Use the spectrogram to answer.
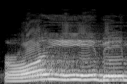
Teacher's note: یا ساکن سے پہلے زیر ہے، 1 سیکنڈ کھینچیں گے، رَيْبٍ، را کو مرزبر ہے، را کو موٹا کر کے پڑھیں گے ، یا لین ہے، دیکھیں نرمی سے، رَيْبٍ، تنوین کے بعد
